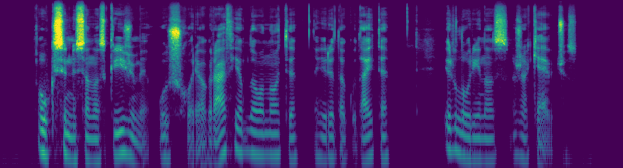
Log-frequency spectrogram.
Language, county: Lithuanian, Šiauliai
